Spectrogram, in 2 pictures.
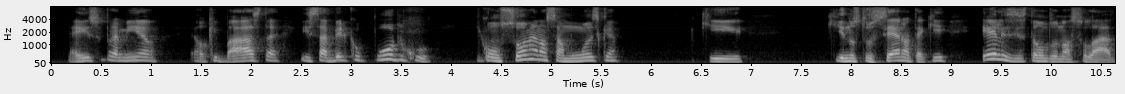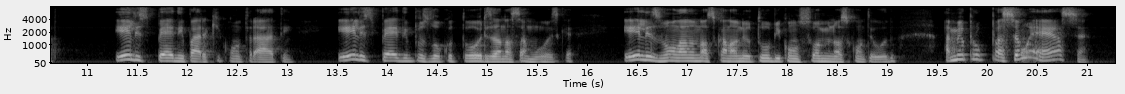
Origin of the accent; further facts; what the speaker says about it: São Leopoldo, Rio Grande do Sul, Brazil; accent: Greater Porto Alegre; E eu e meus irmãos, nós fomos criados na Grande Porto, na Grande Porto Alegre. Nós somos de São Leopoldo.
